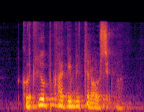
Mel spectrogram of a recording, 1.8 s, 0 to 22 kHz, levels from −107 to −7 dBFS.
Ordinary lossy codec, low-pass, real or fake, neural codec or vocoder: none; 10.8 kHz; fake; codec, 24 kHz, 1.5 kbps, HILCodec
